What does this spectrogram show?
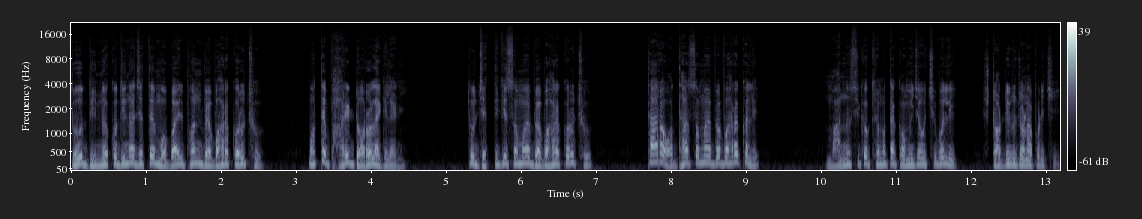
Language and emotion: Odia, fearful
